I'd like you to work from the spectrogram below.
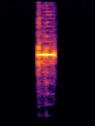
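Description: One short answering machine beep: a steady, clean mid-pitched electronic tone lasting about a quarter of a second, sounding alone in silence.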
